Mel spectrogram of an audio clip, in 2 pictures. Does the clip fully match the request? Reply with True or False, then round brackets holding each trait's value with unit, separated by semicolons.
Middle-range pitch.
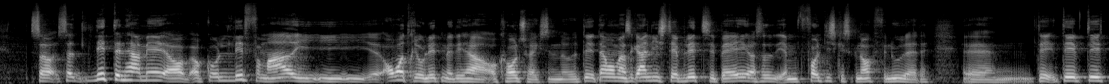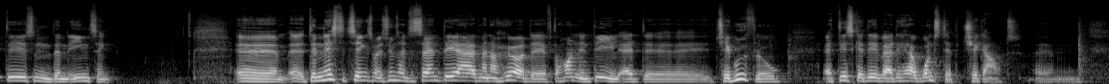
True (150 Hz)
